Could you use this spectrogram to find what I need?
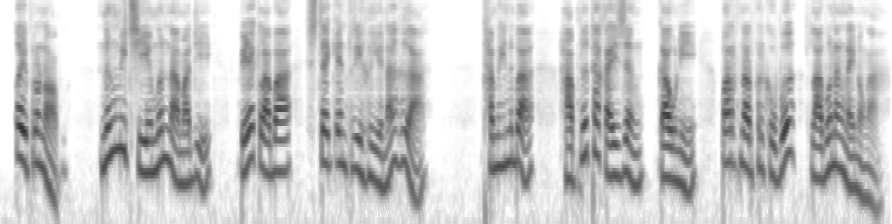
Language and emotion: Bodo, surprised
